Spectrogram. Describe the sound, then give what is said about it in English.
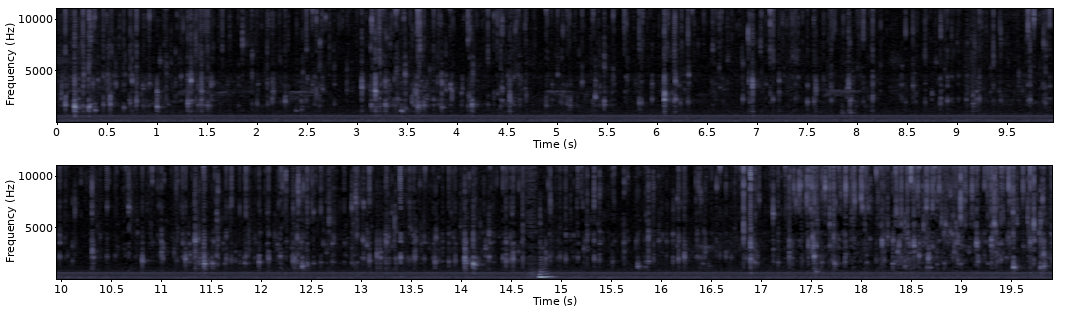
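Water drips and trickles steadily, a continuous patter of small splashes over a low steady hum, growing a little louder and brighter toward the end. No one speaks. “Just put my hand under the flow of water.”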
